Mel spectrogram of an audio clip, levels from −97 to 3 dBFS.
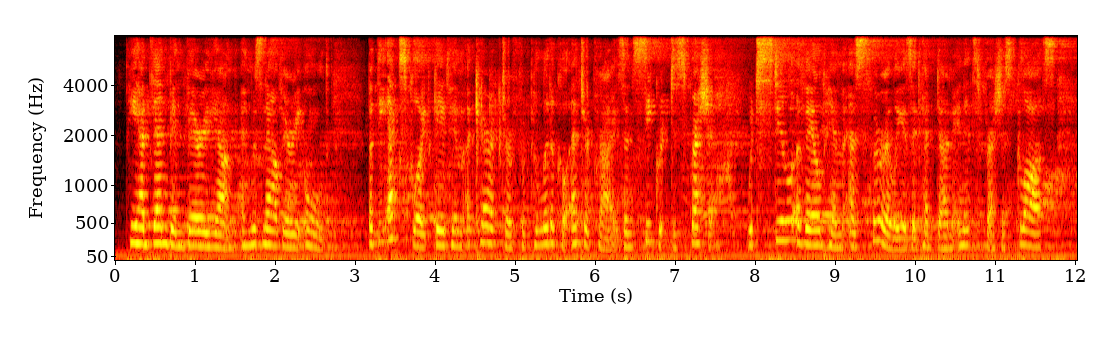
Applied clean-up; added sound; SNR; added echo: neural separator model SepFormer DNS4.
